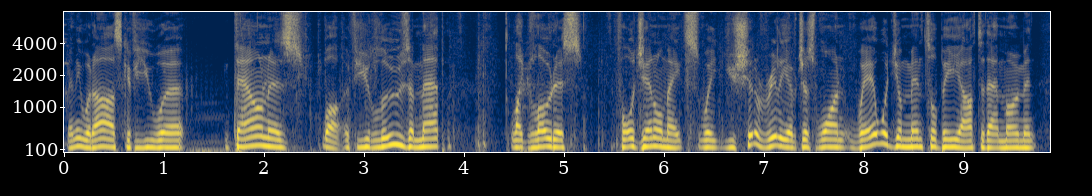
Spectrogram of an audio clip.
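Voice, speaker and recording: A man's voice: on the high side, steady tone, moderate pace, darkish tone. A man giving live esports commentary as a match caster.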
